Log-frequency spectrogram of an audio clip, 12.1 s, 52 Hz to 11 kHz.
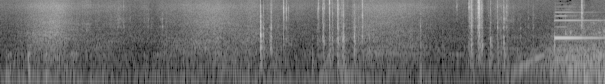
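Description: Keys jangling and clicking into the ignition of a 2002 BMW 520i E39, then near the end its inline-six cranks and catches with a rising whir, a smooth start. A loud steady high tone sounds as it fires.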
